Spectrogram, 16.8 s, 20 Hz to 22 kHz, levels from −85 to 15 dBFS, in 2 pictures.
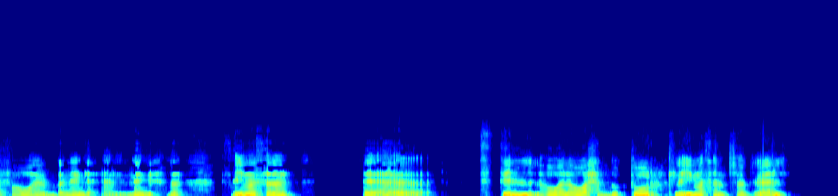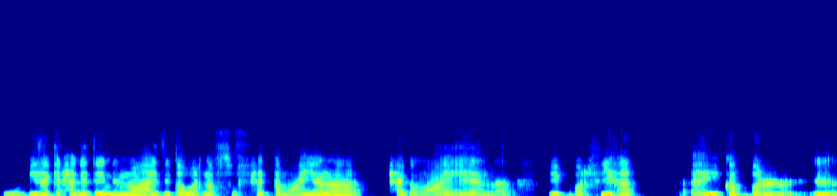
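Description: Speech that opens as an adaptive stream starting at a low bitrate: until 4.0 s the treble sounds synthetic and smeared, which fits HE-AAC at about 12 kbit/s, then it jumps to clean highs, like AAC-LC at 96 kbit/s. The switch comes with no gap or dropout, so a connection fault is unlikely.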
